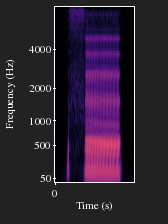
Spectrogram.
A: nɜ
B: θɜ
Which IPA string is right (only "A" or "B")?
B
